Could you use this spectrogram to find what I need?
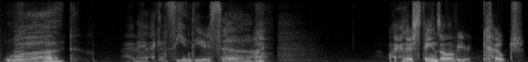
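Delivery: a hint of a leering stalker; mock creepy voice. Streamer teases a viewer by pretending to watch him through the screen. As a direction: peer into their soul, lightly creepy.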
